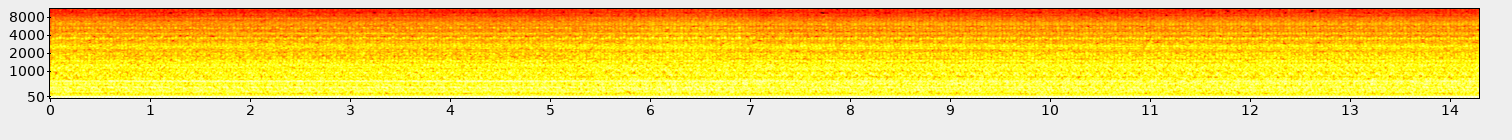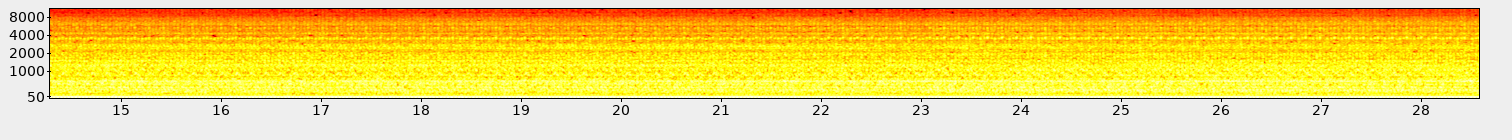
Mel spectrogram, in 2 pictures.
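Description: Audi A6 C7 diesel engine idling steadily, run after a thermostat replacement and coolant refill to warm up and purge air from the cooling system.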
